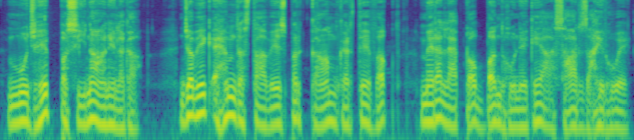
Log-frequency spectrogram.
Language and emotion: Urdu, fearful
